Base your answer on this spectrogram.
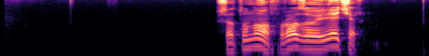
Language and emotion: Russian, positive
